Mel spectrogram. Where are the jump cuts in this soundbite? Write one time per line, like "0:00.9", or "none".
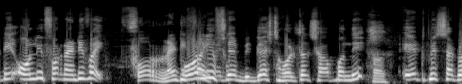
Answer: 0:02.2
